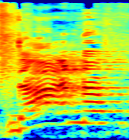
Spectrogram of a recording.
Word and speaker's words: Dinah: Did I say it right, Dinah? That's it. Dinah. Okay. All right. Like Dinah Shore.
